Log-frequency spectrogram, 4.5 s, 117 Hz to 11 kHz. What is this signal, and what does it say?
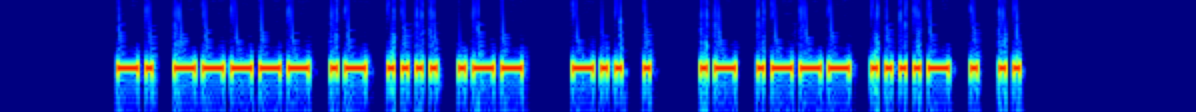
Morse code, heard as a keyed tone, about 46 wpm, 700 Hz. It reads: N0AHW DE AJ4EI
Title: USA Callsign DE Callsign - 5 Characters - 45wpm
